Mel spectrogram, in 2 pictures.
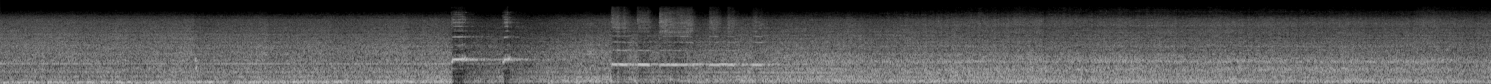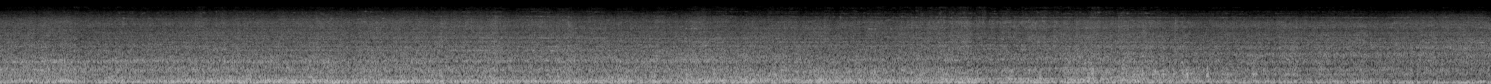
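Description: Historic passenger train arriving: the locomotive approaches with a steady tone, gives a short horn blast about six seconds in, then the vintage carriages roll past with wheels clattering over the rail joints.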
